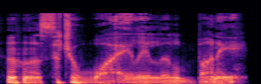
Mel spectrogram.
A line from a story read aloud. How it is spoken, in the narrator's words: he growls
